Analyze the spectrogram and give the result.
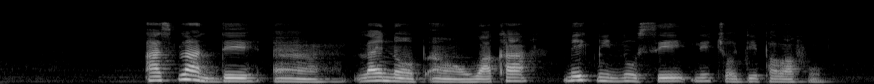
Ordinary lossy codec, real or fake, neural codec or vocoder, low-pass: none; real; none; 7.2 kHz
